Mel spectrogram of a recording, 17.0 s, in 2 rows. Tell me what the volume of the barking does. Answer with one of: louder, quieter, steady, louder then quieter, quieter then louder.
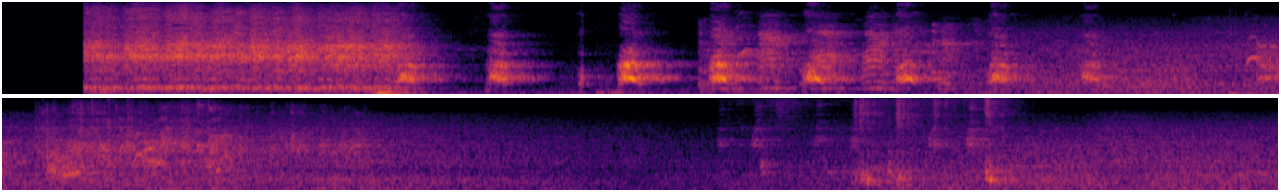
quieter.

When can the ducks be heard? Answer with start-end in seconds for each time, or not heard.
0.5-2.7, 4.6-6.7, 8.7-10.9, 13.3-15.2.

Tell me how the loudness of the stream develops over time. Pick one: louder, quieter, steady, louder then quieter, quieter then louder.
quieter then louder.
